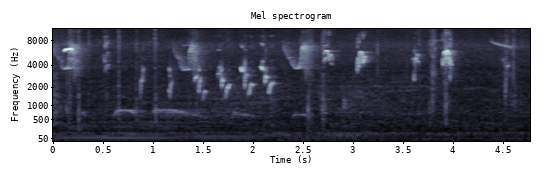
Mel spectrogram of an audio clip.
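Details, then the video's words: Rolling song of an Oriental magpie-robin, a busy jumble of quick whistles, chirps and sharp clicks. High thin notes mix with lower slurred tones, and short loud accents punctuate the phrase. "cica koreng gacor suara ngeroll"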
